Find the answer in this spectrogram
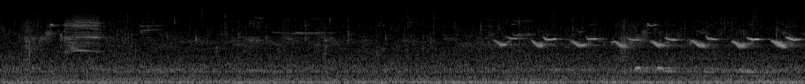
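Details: Back-yard mockingbird song: after a quiet start, a run of about a dozen sharp, evenly spaced rising chirps, repeated rapidly over background hum and soft distant twittering.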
